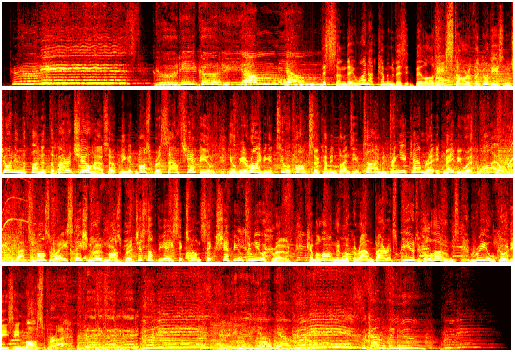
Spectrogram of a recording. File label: Radio Hallam Advert; Barrate Showhome; Bill Oddie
